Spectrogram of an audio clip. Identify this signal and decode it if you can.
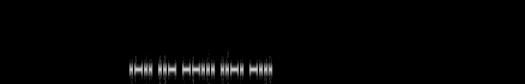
Morse code, heard as a keyed tone, about 52 wpm, 700 Hz. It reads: LU7FB
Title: DXCC-100 Call Signs - 5 Characters - Repeated 3x - 50wpm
